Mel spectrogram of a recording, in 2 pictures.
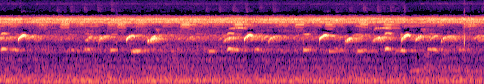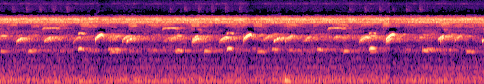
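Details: In Puerto Rico, a dense chorus of common coquí frogs (Eleutherodactylus coqui) gives sharp, rising two-note whistles over a steady high insect hum.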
